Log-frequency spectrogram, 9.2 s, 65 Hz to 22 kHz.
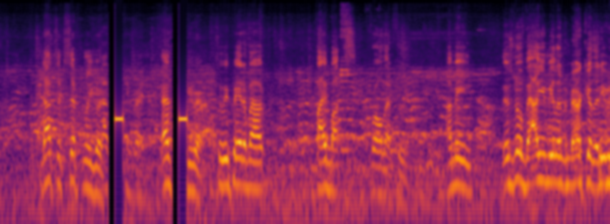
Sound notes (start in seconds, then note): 2.6 beeps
